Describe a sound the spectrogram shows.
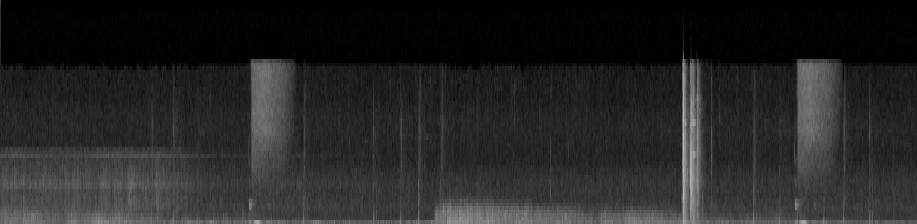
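Footsteps tap on a hard wooden floor.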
